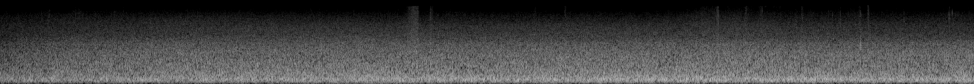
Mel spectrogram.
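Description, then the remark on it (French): Powerful surf rollers crash continuously onto the beach of the Baie d'Audière in Finistère, France, in the afternoon: a dense, roaring wash of breaking waves that stays loud and steady throughout, with no voices present. “Allez, écoutez le son des rouleaux avec ces vagues puissantes qui viennent se briser ici sur la plage de la Baie d'Audière.”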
